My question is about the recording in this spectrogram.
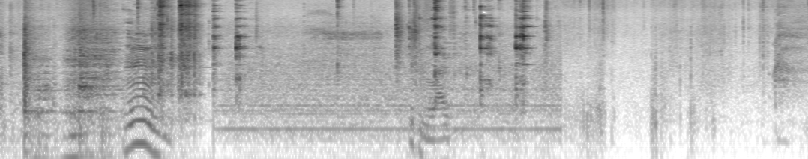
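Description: Forks and knives clicking and scraping on ceramic plates as people eat, in a run of sharp clinks.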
